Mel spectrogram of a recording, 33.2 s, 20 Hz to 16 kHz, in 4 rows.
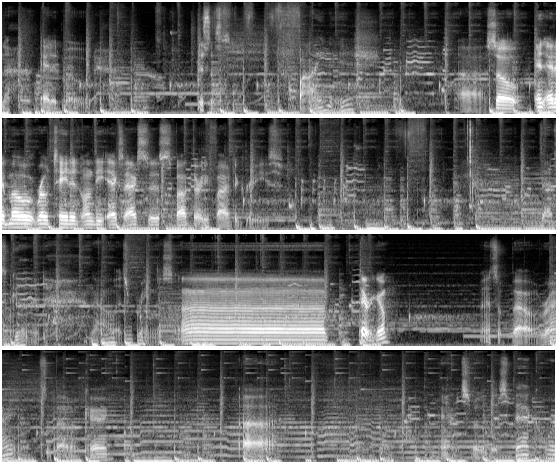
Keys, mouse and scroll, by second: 0.3 Tab, 1.4 Tab, 7.1 Tab, 8.0 r, 8.9 x, 10.2 3, 10.5 5, 12.3 Return, 16.5 Tab, 17.5 g, 17.8 z, 26.0 click, 26.7-27.2 shift+middle drag, 28.6-29.2 middle drag, 29.8 KP_3, 31.0 g, 31.4 y.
